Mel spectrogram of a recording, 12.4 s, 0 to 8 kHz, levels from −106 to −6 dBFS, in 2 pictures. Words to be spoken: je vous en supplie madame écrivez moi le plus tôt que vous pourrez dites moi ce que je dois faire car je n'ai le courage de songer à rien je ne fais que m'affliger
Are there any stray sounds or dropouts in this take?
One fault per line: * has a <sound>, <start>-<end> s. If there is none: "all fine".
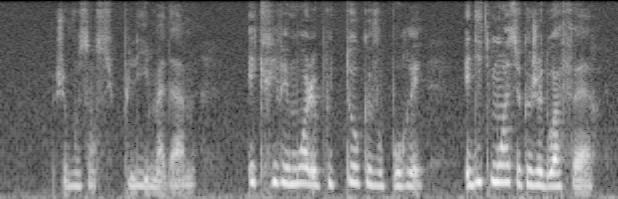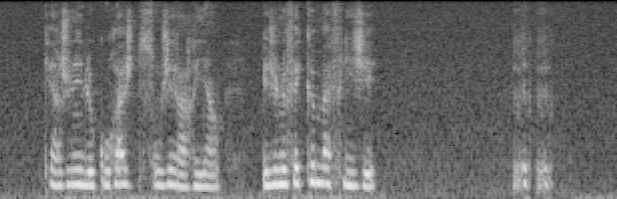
* has a laugh, 11.3-11.7 s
